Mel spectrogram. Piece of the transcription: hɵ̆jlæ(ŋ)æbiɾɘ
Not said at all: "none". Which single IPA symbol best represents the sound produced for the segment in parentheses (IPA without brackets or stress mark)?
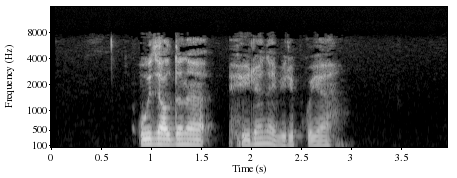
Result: n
